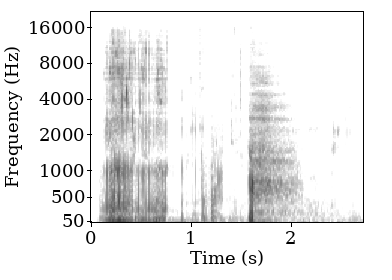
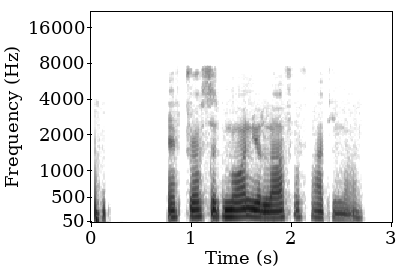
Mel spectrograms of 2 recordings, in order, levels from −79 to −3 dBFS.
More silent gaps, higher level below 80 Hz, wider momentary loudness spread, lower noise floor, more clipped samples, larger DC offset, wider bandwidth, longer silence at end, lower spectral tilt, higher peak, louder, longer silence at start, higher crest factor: neither; about the same, -40 dBFS vs -38 dBFS; first, 19 LU vs 16 LU; second, -62 dBFS vs -80 dBFS; neither; neither; first, 16.5 kHz vs 7.8 kHz; first, 0.6 s vs 0.3 s; second, -3.5 dB/octave vs -9 dB/octave; second, -6 dBFS vs -2 dBFS; second, -33 LUFS vs -18 LUFS; about the same, 0.1 s vs 0.05 s; first, 28 dB vs 16 dB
